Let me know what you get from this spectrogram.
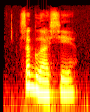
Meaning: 1. consent, assent 2. agreement 3. accord, accordance, concord, harmony 4. consonant
- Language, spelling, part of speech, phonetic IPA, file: Russian, согласие, noun, [sɐˈɡɫasʲɪje], Ru-согласие.ogg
